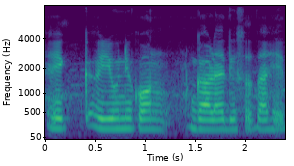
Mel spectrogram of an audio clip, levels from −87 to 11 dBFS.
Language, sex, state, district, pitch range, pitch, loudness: Marathi, male, Maharashtra, Aurangabad, 170-180 Hz, 175 Hz, -24 LUFS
